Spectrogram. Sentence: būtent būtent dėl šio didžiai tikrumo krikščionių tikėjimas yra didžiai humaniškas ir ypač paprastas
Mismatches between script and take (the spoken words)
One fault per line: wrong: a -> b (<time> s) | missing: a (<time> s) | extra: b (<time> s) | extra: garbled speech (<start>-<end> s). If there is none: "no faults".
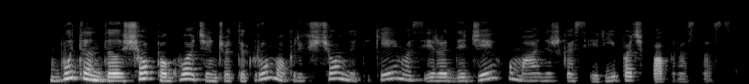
missing: būtent (1.0 s)
wrong: didžiai -> paguodžiančio (1.6 s)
